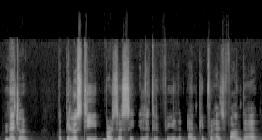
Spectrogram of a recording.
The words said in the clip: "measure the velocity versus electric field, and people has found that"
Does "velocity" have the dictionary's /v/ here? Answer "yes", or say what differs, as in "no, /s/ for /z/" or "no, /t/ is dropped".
no, /p/ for /v/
